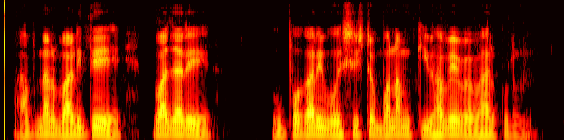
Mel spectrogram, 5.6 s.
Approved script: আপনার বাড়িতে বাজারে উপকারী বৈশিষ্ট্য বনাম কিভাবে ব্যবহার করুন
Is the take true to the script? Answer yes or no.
yes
